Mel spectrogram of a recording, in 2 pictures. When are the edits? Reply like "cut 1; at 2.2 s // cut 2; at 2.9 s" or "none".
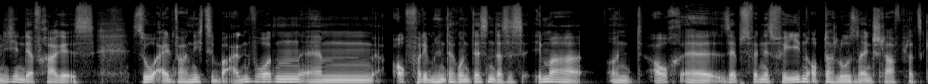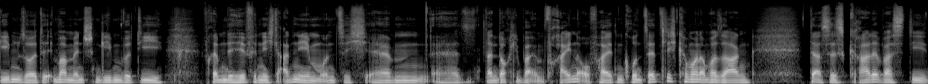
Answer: none

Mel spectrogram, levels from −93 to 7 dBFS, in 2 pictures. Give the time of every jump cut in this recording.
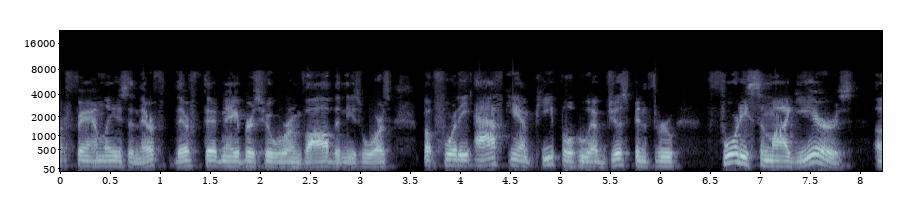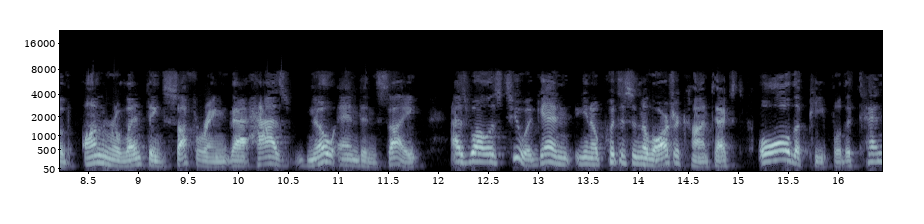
cut 1; at 15.1 s

